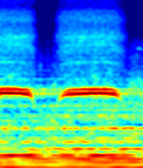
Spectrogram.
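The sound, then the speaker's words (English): Two loud, shrill blasts from an emergency whistle on a set of keys, blown by a person while walking, a short one followed after a brief gap by a longer sustained one, with no talking. “So I walked, blowing the whistle with every other step, hoping for any response.”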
